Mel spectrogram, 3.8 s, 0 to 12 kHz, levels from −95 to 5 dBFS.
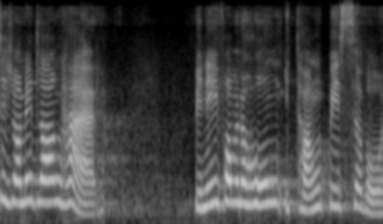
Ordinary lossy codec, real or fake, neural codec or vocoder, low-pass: Opus, 24 kbps; fake; codec, 44.1 kHz, 7.8 kbps, DAC; 10.8 kHz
